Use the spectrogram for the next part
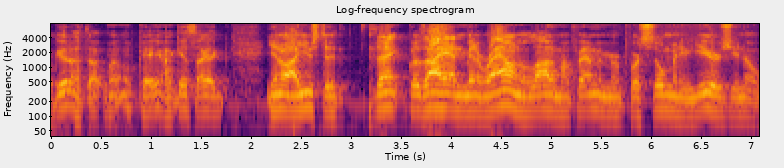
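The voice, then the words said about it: Texas accent. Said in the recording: “I didn't much lose the accent... that Texas accent”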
